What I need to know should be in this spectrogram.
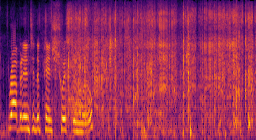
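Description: Rubber balloons squeak and rub as they are twisted.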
